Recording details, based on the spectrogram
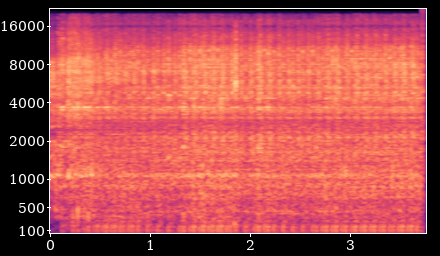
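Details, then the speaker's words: RedMax zero-turn mower with a Kawasaki twin, after the carburetor was tuned to cure surging and backfiring: a steady, even V-twin beat at constant speed with no hunting or popping. It runs much better than before; normal running. "Wow. Wow, that runs so much better."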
